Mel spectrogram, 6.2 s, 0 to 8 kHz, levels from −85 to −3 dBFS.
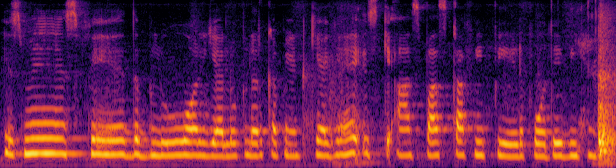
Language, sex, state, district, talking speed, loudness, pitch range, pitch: Hindi, female, Punjab, Kapurthala, 185 wpm, -19 LUFS, 225-255 Hz, 235 Hz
